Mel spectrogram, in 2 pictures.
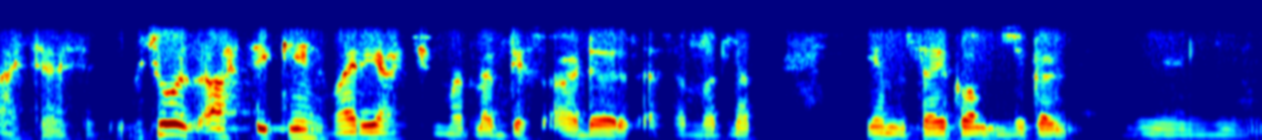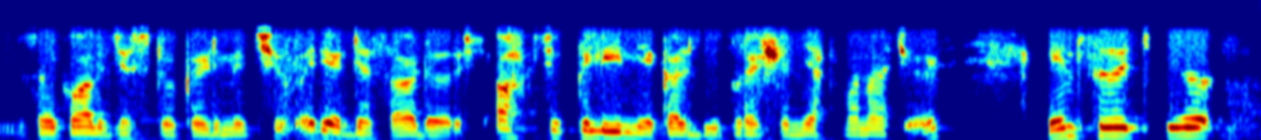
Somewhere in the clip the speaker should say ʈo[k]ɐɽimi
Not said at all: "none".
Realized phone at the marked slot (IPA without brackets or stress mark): k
